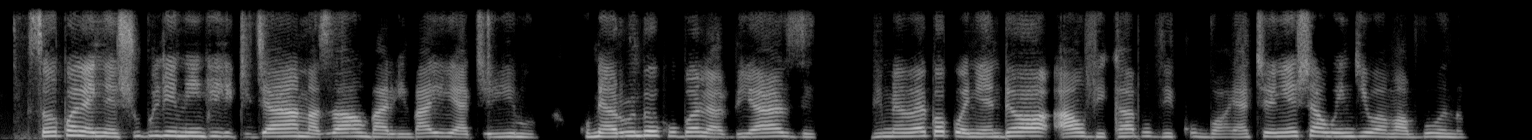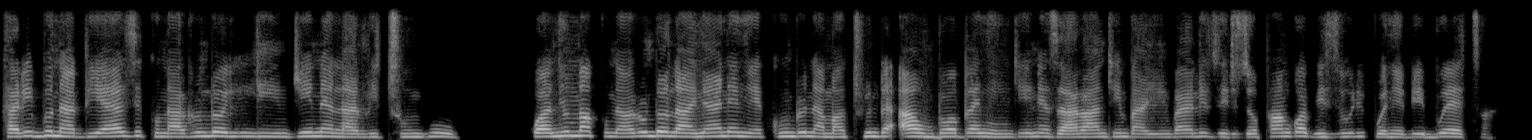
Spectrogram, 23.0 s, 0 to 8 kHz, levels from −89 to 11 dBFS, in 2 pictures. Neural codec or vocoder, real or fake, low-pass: codec, 16 kHz, 1 kbps, X-Codec, HuBERT features, trained on general audio; fake; 7.2 kHz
